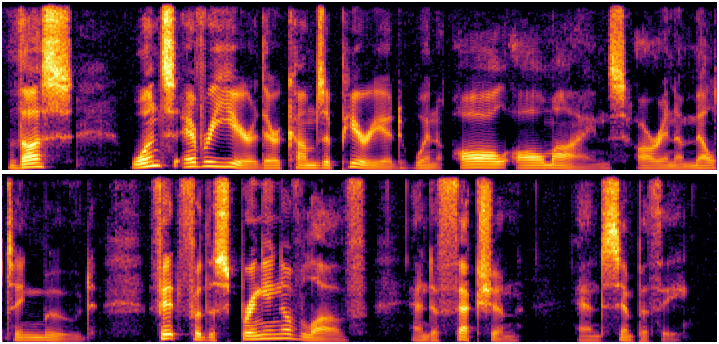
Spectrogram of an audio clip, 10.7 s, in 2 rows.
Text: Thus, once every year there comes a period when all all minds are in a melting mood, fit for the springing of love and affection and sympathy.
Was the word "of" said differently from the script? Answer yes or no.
no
